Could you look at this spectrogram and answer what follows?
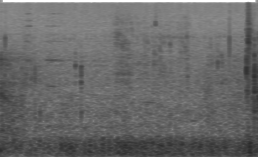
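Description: Strong wind buffets the microphone with a constant low rumble and roar, with no voices.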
